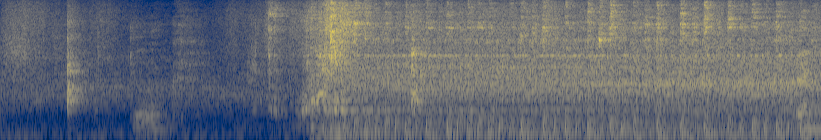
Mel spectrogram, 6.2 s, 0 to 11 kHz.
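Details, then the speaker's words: Honda GX160 engine on M80H concrete power trowel, comparison healthy unit: catches and runs smooth and even, much quieter even at raised rpm, no tapping; normal, unlike the one knocking between crank and con rod. "бачите, різниця колосальна. І навіть на повишених обертах він працює гораздо тихіше."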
